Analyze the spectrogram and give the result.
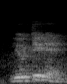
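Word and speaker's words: lieutenant: एल आई लेफ्टिनेंट कहते हैं, लेफ्टिनेंट की स्पेलिंग भी आती है वोकैबुलरी में, इंग्लिश वाले एसएससी वाले हो तो याद रखना, टी ई एन ए एन टी, ल्यूटिनेंट बोलते हैं, एन ए एन टी, ठीक है।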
